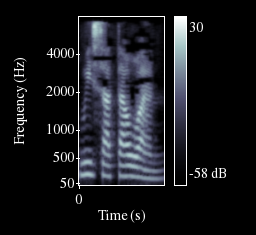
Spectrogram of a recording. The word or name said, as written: wisatawan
